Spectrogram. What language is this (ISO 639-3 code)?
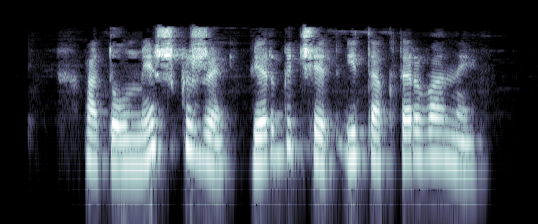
chm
